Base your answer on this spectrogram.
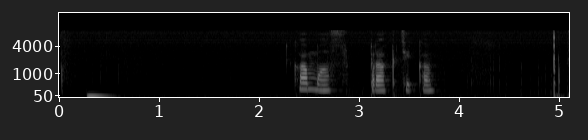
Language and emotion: Russian, neutral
